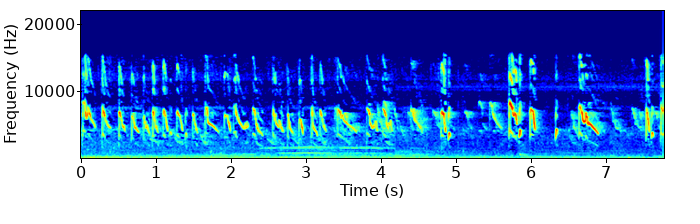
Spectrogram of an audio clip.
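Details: Oriental white-eye in ngalas and wiksar style, sung as a lure for other white-eyes: quick, thin, high chips run together for several seconds, then sparser louder notes. A faint steady hum lies beneath.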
